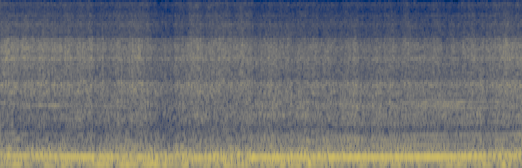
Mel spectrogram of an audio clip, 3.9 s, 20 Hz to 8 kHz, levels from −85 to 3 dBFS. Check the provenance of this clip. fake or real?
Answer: real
